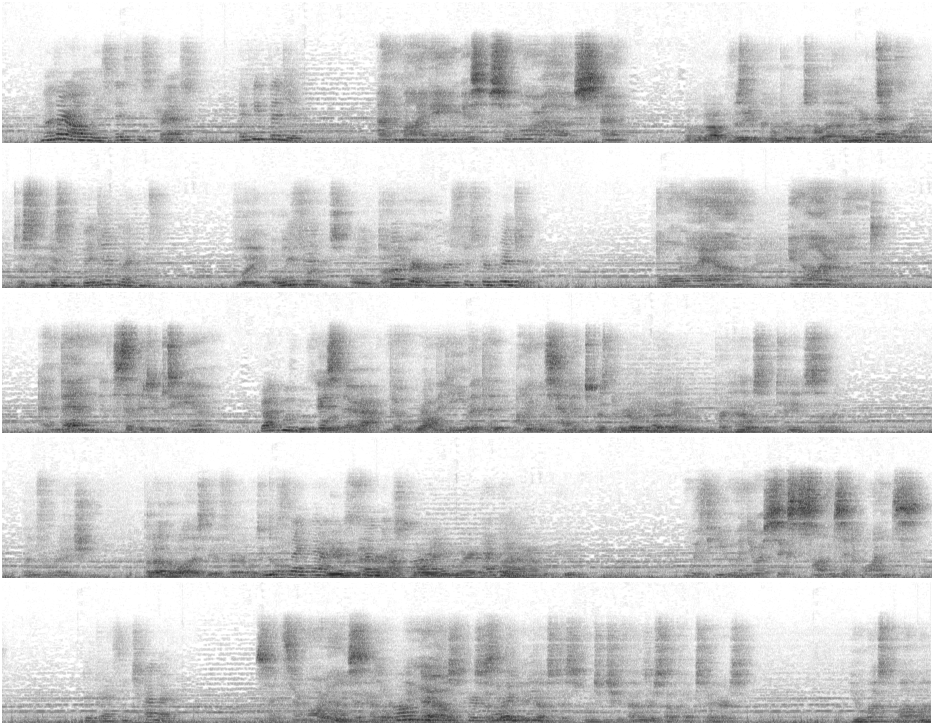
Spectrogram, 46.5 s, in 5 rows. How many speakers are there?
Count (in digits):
4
